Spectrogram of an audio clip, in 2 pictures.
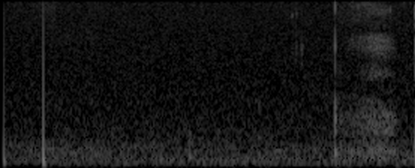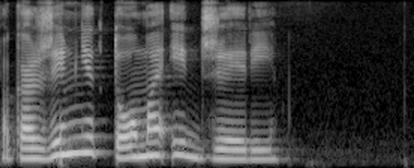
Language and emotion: Russian, neutral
